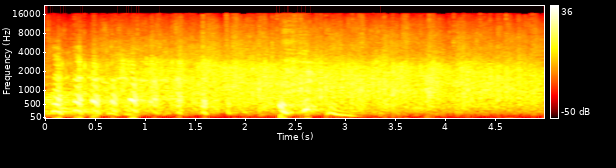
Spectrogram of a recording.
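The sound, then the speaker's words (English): An audience breaks into sustained applause, a dense steady patter of many hands clapping that holds at a fairly even loudness for several seconds, with brief bits of speech-like voices early on. “Yeah, feel free to applaud.”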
